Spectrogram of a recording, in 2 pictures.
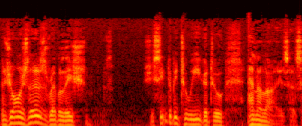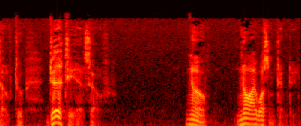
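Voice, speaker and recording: An actor playing a measured, probing police chief inspector in a radio drama, dry and reserved, asking terse questions. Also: male voice, on the low side, animated, darkish tone, slightly rough. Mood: reflective. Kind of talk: radio drama dialogue and narration.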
